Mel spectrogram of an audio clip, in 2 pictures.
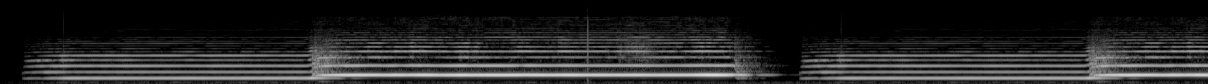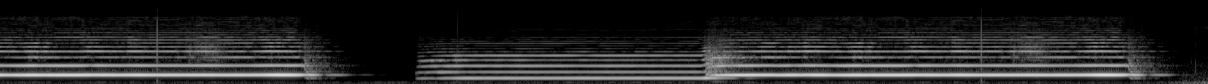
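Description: Shofar, a long spiral horn, blown in three long blasts. Each blast starts on a low note for about three seconds, jumps up to a higher note held for about four seconds, then cuts off.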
